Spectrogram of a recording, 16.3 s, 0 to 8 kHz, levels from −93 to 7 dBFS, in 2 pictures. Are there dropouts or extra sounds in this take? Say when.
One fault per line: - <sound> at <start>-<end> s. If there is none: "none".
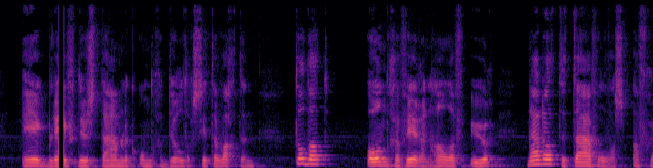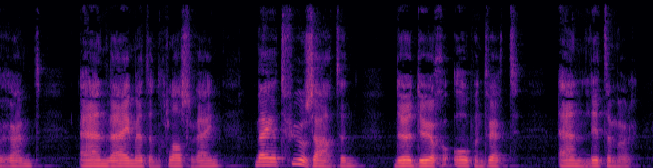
- dropout at 0.7-0.8 s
